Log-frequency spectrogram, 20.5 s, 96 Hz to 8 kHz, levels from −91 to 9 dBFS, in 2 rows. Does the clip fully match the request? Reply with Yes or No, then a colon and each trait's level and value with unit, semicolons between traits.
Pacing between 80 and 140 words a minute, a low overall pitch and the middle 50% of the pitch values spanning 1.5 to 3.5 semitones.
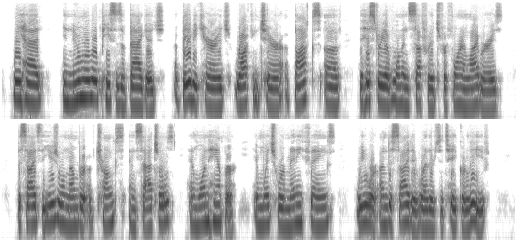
No: slow, 135 wpm; medium, 170 Hz; average, 2.7 semitones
